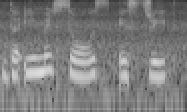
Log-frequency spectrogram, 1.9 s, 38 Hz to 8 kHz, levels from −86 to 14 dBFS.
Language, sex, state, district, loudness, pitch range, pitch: English, female, Arunachal Pradesh, Lower Dibang Valley, -12 LUFS, 215-250 Hz, 225 Hz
